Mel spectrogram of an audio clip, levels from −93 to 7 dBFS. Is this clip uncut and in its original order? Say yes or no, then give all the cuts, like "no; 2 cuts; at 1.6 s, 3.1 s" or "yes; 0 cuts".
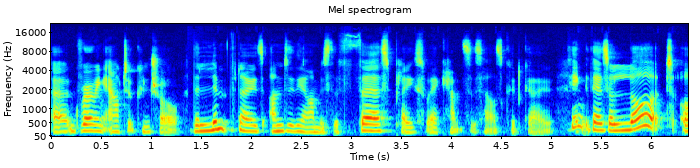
no; 2 cuts; at 1.3 s, 5.2 s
